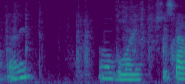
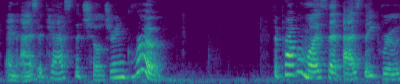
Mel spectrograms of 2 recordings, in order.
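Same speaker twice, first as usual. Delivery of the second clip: lilting rhymed read-aloud; sing-song storybook telling; story narration; 2 semitones higher, 7 dB louder than usual. A narrator's reading. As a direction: read it to children with bounce. Reads a rhyming picture book.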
